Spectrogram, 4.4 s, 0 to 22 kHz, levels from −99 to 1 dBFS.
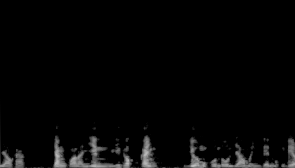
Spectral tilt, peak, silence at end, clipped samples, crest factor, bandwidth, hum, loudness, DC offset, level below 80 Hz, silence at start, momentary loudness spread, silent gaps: -1 dB/octave; -12 dBFS; 0 s; under 0.1%; 26 dB; 4.4 kHz; none; -37 LUFS; under 0.1%; -84 dBFS; 0 s; 16 LU; none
